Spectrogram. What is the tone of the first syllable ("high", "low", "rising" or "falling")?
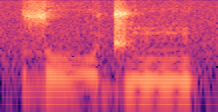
low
